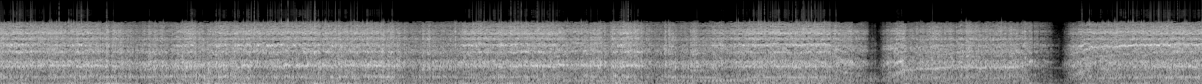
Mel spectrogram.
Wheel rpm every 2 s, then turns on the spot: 220, 220, 220, 220, 140, 150.
none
